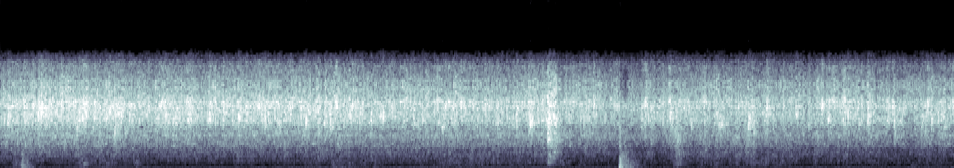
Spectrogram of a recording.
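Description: Snow goose breasts frying in butter in a cast iron pan, a steady sizzle throughout, with a single sharp knock about six seconds in.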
